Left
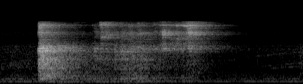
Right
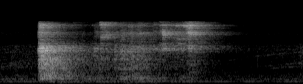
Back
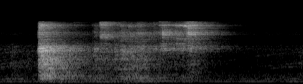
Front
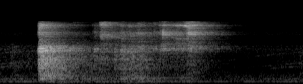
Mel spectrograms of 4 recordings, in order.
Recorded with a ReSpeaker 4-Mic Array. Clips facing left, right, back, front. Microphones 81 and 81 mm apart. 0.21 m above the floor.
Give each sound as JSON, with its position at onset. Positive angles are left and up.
{"t": 0.4, "sound": "keys jangling", "azimuth_deg": 50, "distance_m": 0.9}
